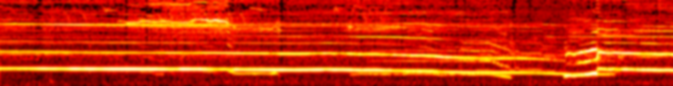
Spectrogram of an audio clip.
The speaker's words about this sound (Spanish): Su solitario corazón sufría, no por abandonar tan tempranamente este mundo, sino porque se sentía incompleto, y juntando su último aliento, lo elevó en un profundo y desolado aullido hacia la dama en el cielo.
